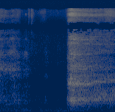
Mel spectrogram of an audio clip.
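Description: A man out of breath right after a push-up set taken to failure: soft breathing, then a loud, breathy exhale about one and a half seconds in.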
